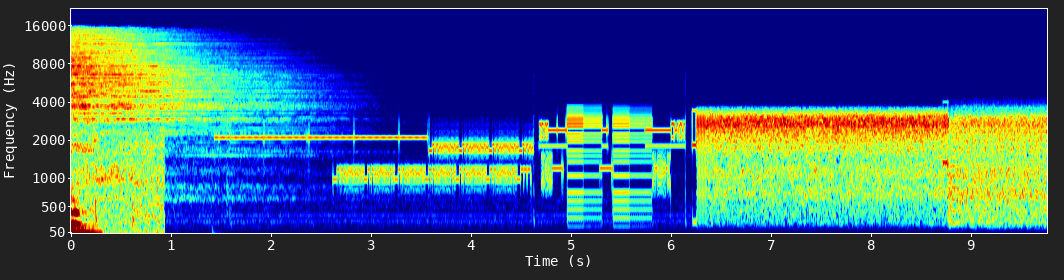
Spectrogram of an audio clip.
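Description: An electronic circuit gives off steady buzzing tones.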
